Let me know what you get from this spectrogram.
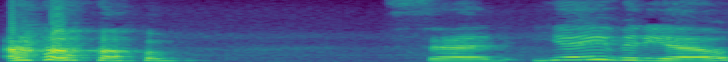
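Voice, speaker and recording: In a raised, projected voice, a woman speaks at a high pitch. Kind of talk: casual Q&A talk to camera.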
